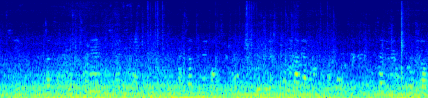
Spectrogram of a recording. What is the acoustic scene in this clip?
bus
